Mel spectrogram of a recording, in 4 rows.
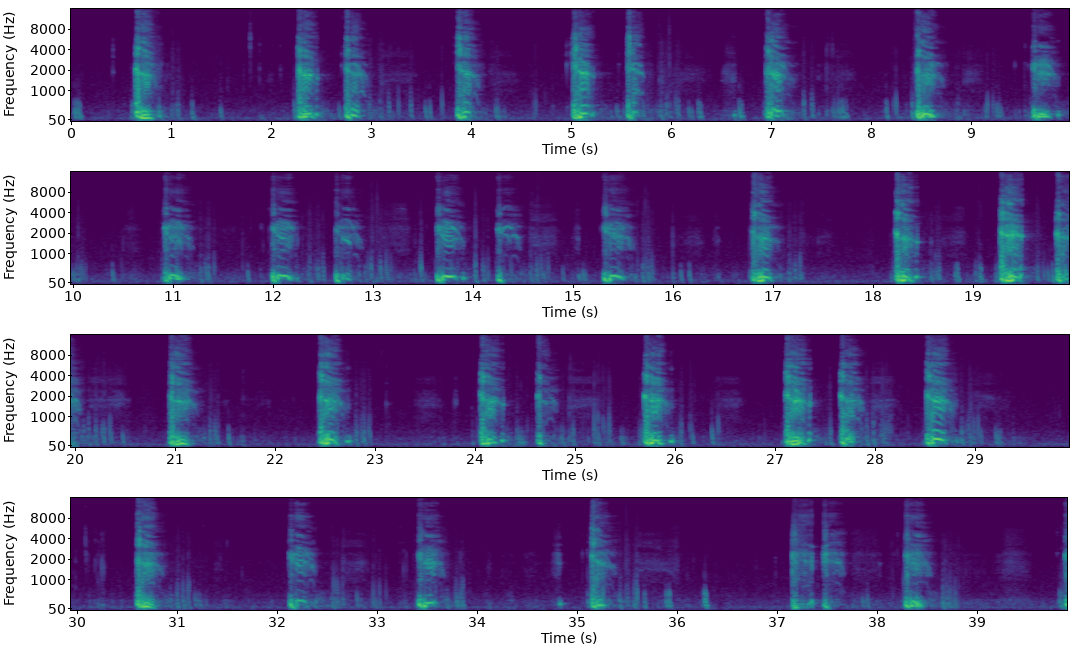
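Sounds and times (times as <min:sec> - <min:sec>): person coughing harshly: 0:00.6 - 0:01.1, 0:02.3 - 0:03.2, 0:03.8 - 0:04.3, 0:05.0 - 0:06.3, 0:06.9 - 0:07.4, 0:08.4 - 0:08.9, 0:09.6 - 0:10.1, 0:10.9 - 0:11.4, 0:12.0 - 0:15.8, 0:16.8 - 0:17.2, 0:18.2 - 0:18.7, 0:19.3 - 0:20.3, 0:21.0 - 0:21.4, 0:22.4 - 0:22.9, 0:24.0 - 0:25.0, 0:25.7 - 0:26.1, 0:27.1 - 0:29.0, 0:30.6 - 0:31.1, 0:32.1 - 0:32.6, 0:33.4 - 0:33.8, 0:34.8 - 0:35.6, 0:37.2 - 0:38.8
catching breath: 0:35.6 - 0:36.1.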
